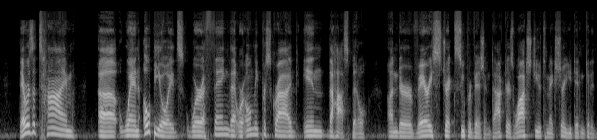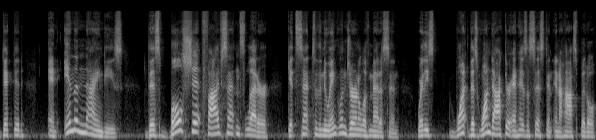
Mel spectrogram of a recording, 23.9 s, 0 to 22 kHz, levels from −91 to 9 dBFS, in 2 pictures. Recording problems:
garbled, watery; slightly; nothing above 15.5 kHz

